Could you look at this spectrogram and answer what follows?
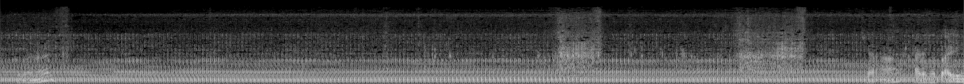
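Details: An Impact 326M portable surgical suction pump (aspirator) for veterinary use, running with an interval mode of 10 seconds suction and 10 seconds rest: a steady, low motor hum and drone with a few brief bursts on top.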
